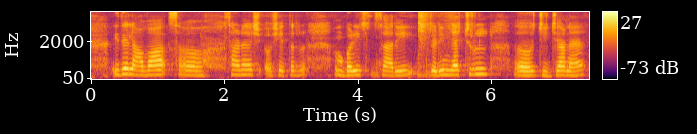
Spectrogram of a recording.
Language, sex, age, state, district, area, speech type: Dogri, female, 30-45, Jammu and Kashmir, Kathua, rural, spontaneous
